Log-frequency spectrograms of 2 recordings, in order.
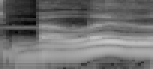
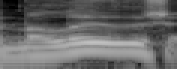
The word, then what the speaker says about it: Bellew: of the day today it's blue like i was talking and you can spell it almost like bellows sometimes or b-e-l-l-o-w that'd be almost like below but b-e-l-l-e-w is probably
